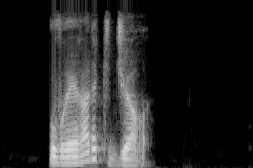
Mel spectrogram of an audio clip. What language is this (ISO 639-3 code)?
kab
